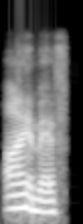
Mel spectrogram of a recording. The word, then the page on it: IMF: Indian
